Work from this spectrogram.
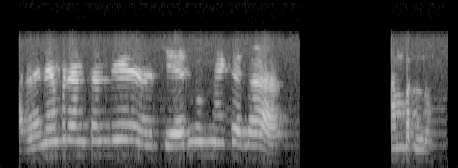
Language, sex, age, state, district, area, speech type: Telugu, female, 60+, Andhra Pradesh, Bapatla, urban, conversation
